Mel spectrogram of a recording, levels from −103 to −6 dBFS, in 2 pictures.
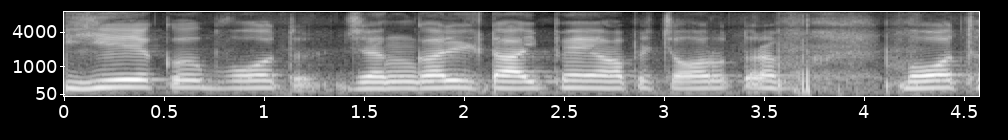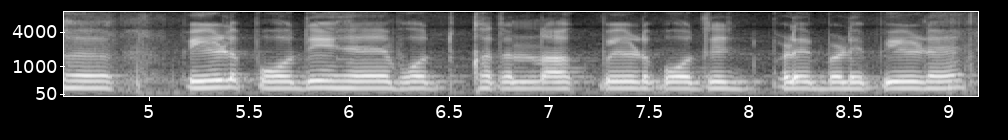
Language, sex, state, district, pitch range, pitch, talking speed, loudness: Hindi, male, Uttarakhand, Uttarkashi, 190-205 Hz, 195 Hz, 130 wpm, -18 LUFS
